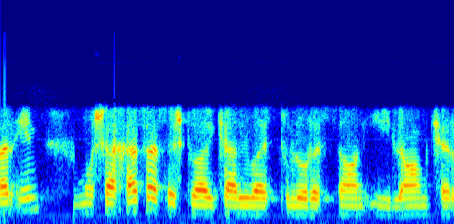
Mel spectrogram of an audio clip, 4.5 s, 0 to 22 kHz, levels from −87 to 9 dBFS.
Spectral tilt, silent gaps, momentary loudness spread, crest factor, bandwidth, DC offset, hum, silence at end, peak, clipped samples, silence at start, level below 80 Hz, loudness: -5 dB/octave; none; 12 LU; 18 dB; 5.2 kHz; under 0.1%; none; 0 s; 0 dBFS; under 0.1%; 0 s; -70 dBFS; -17 LUFS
